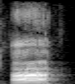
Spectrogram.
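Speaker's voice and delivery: loud real sneeze; sneezing. Real, not acted. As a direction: let the sneeze burst out. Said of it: "I'm gonna sneeze".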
